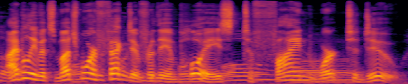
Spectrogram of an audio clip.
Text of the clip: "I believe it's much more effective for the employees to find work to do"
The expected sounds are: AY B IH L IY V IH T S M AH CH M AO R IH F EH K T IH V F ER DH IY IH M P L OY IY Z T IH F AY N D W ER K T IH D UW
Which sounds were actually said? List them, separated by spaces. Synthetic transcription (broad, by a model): AY B IH L IY V IH T S M AH CH M AO R IH F EH K T IH V F ER DH IY IH M P L OY IY Z T IH F AY N D W ER K T IH D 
